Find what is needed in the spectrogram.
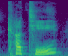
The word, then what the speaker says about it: Kati: Kono is how it's formally pronounced, and her name, K-A-T-I, is Cutty, but everybody mispronounces it.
